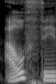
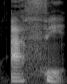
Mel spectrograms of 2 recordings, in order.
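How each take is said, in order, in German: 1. Es wird in der oberbayerischen Form 'auffe' gesagt. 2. Es wird in der niederbayerischen Form 'affe' gesagt.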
